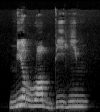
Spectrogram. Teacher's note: We cancel the noon. We don't read it at all. We're going straight from the meme to the ra without any gunna. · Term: idgham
